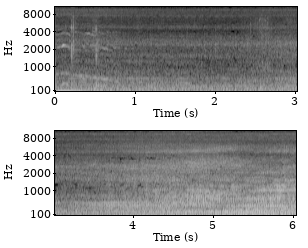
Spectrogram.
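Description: A motor vehicle's engine and road noise growing steadily louder as it approaches, cut off abruptly just after the end, with a loud sudden sound right at the start.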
